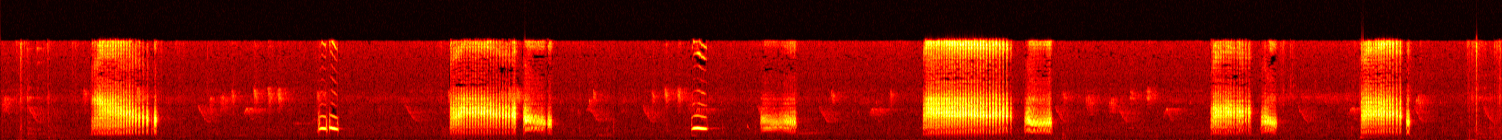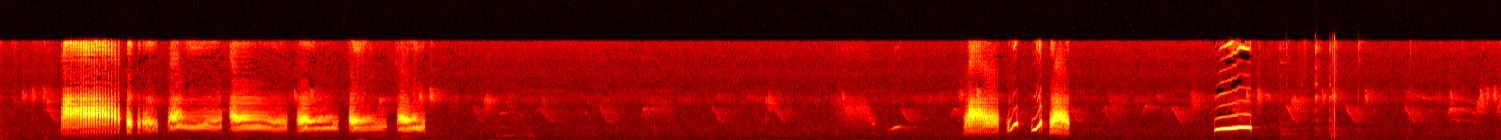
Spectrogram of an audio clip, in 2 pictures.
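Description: Common iora calling: separate phrases of harsh, high chattering notes, each under a second, with a longer rapid chattering run near the middle. Short clear whistles come in between, including a sharp rising whistle near the end.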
